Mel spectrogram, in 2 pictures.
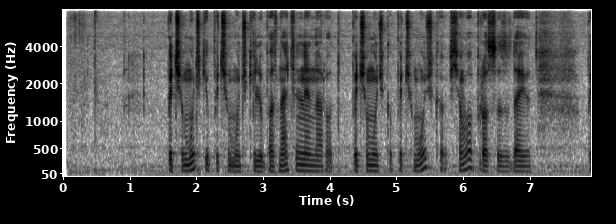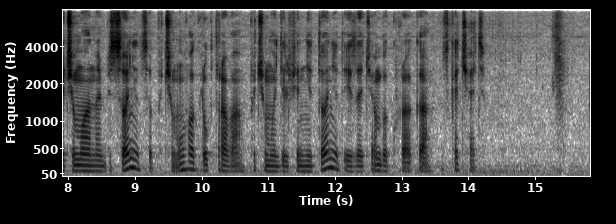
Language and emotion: Russian, neutral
